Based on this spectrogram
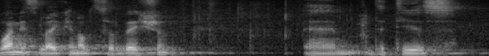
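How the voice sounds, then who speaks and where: A man with an Italian accent at a fairly slow pace. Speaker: podcast host. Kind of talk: podcast interview.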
